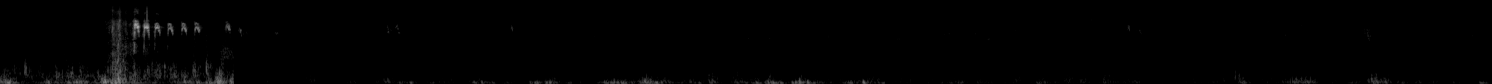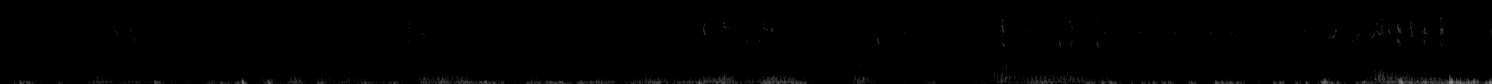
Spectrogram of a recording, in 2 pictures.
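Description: Faint, scattered chirps of small birds over low, gusty rumbling of wind on the microphone, with a brief loud rustle about a second in and another near the end.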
